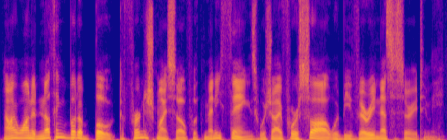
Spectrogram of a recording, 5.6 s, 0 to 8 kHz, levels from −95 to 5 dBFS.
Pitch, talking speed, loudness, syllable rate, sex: 105 Hz, 235 wpm, -18 LUFS, 6.1 syllables/s, male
